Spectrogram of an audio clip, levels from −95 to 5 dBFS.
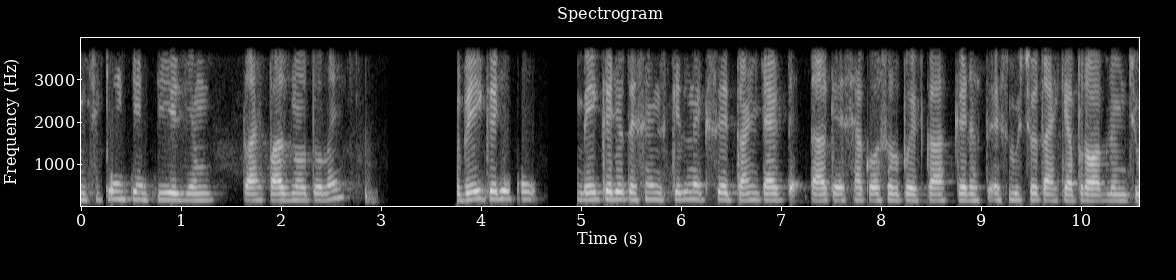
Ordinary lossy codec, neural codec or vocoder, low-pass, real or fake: none; none; 3.6 kHz; real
